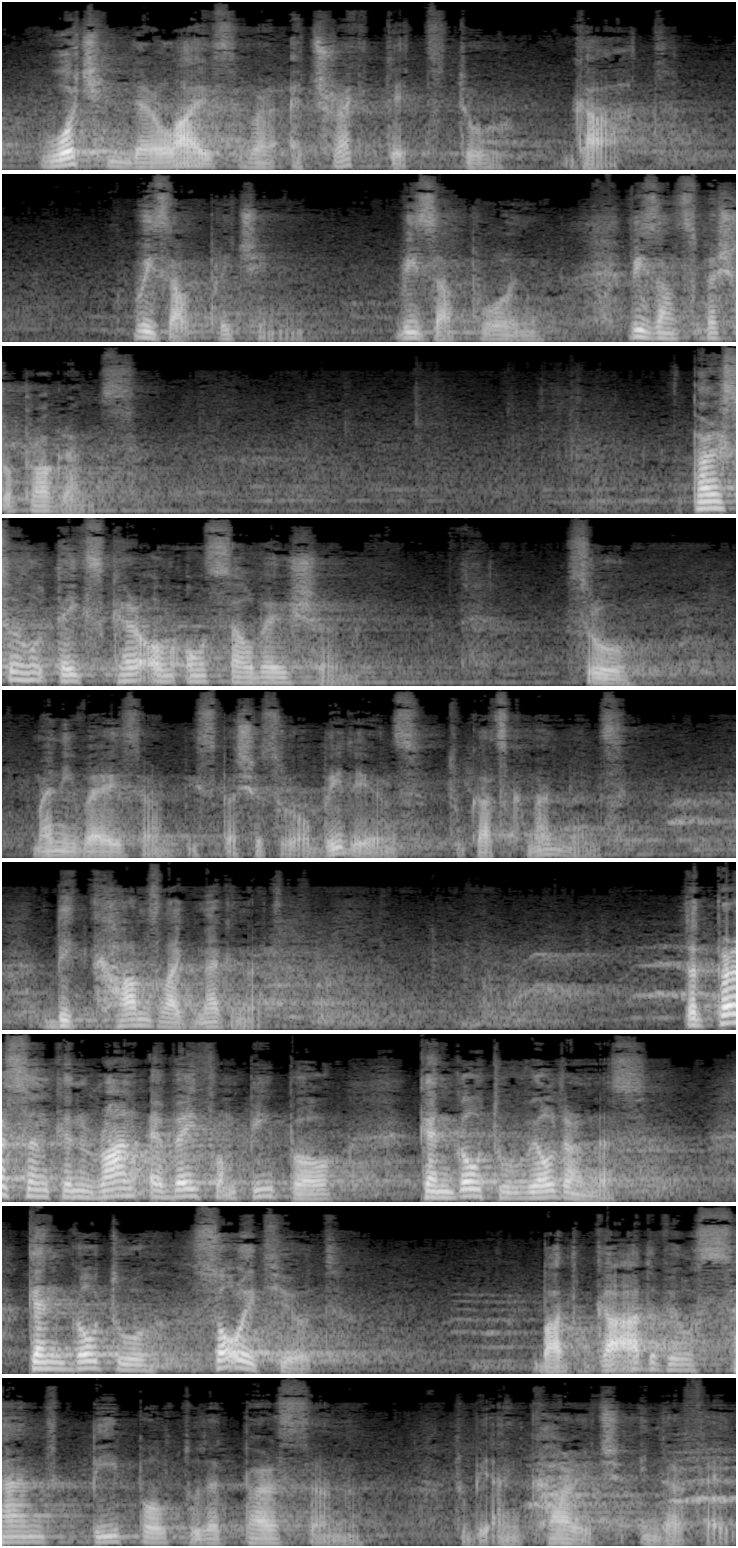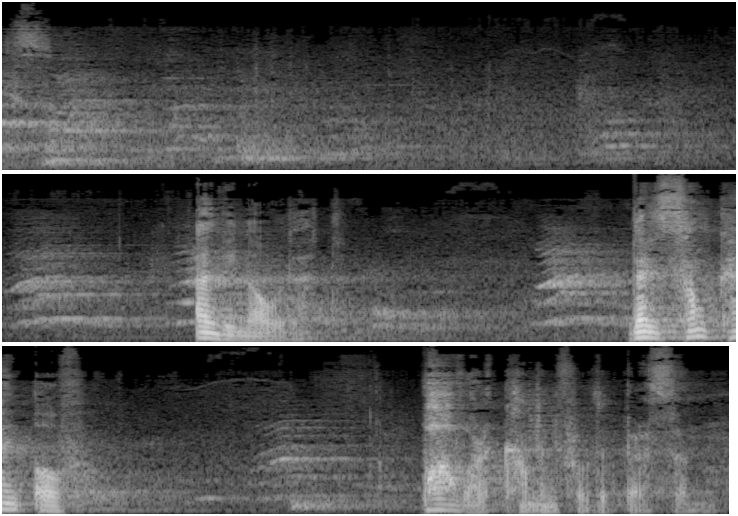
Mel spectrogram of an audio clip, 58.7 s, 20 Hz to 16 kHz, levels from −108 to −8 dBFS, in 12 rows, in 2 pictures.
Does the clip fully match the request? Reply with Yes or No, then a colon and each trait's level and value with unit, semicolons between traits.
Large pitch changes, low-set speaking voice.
Yes: wide, 6.2 semitones; low, 125 Hz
